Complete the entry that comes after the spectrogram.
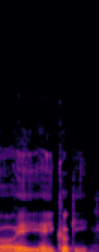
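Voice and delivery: deep, slow, rumbling baritone. Retelling how Eddie greeted the speaker: imitating Eddie's deep baritone voice. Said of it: "Eddie had this deep baritone voice".

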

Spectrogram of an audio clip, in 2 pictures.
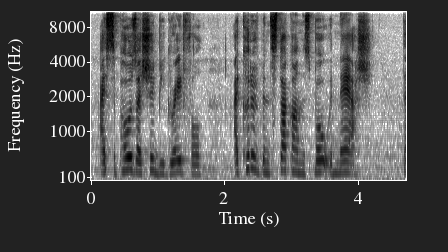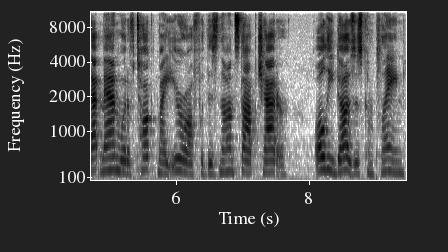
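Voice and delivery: plain

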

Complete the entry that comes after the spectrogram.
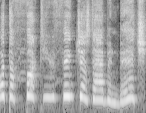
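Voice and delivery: very high-pitched, yelled heckle shout. Retelling a friend shouting at a movie screen: retelling a friend's yell. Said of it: "yells out in this packed theater".

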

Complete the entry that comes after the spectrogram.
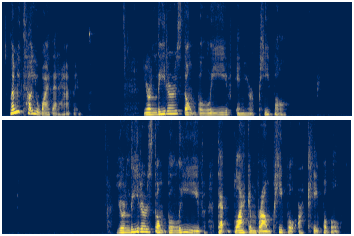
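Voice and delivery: very low, soft, close-to-mic half-whisper. Leaning close to the mic to tell listeners why it happened, half-whispering. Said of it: "Let me whisper it for you".

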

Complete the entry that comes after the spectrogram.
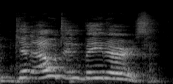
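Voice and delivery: very high-pitched shout. He shouts at the players' characters across an area of webbing, shouting. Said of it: "And he shouts at you".

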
